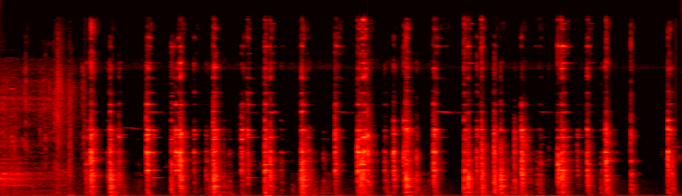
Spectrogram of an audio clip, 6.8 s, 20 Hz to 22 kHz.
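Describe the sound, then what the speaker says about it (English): A spanner tightens the top nut of an Audi A1 shock absorber clamped in a vise, a dense run of sharp, close metallic clicks and ticks in steady rapid rhythm, with no talking. "I'm going to put that in the vise and do it up with a spanner."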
